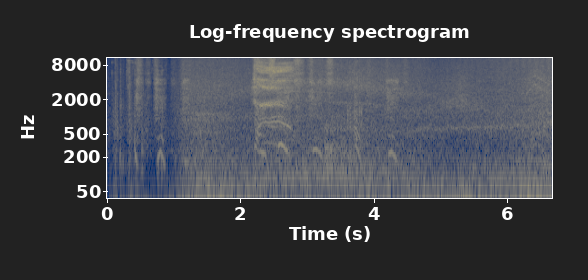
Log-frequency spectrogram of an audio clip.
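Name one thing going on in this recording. A strong wind roars and whooshes.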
